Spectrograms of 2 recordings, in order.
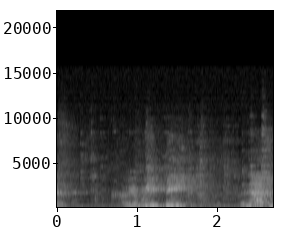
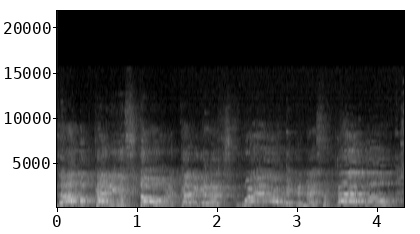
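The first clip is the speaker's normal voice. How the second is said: high, drawn-out worker's voice; second stone cutter; 6 semitones higher, slower than usual. Acted. Stone cutter explaining his job to a nosy passer-by, high drawl. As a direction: stretch it out slowly, pitched well up.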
